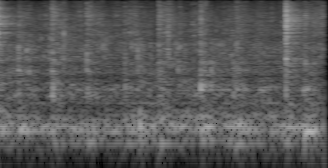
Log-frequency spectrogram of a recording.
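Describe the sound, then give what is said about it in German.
A whisk beats a creamy quiche filling made with organic eggs in a bowl. It gives many quick, rhythmic scraping and tapping strokes against the bowl, with a sharper, louder stroke near the end, and no one speaks. “Das ist wirklich ein Schneebesen hier, doch. Also. Och ja. Jetzt kommt's. Eine richtig schöne, cremige Masse machen.”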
